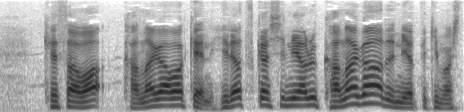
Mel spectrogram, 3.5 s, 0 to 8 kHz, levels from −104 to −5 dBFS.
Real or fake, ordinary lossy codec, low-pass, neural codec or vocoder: real; none; none; none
